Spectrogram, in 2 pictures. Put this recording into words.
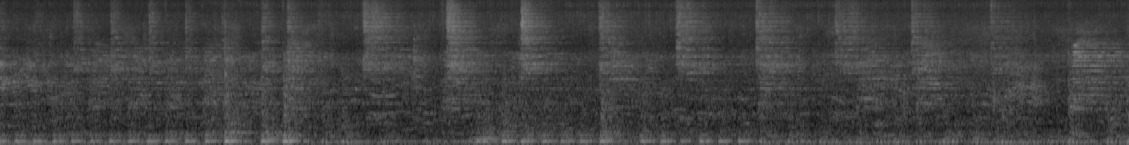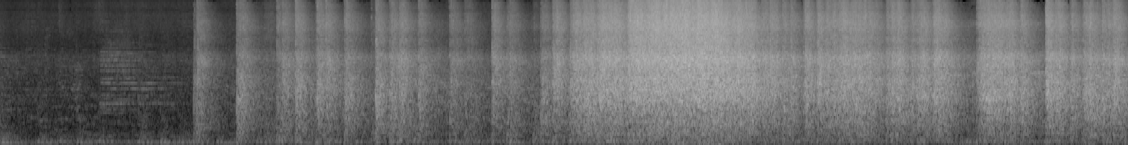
Traditional temple festivals, Firecrackers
